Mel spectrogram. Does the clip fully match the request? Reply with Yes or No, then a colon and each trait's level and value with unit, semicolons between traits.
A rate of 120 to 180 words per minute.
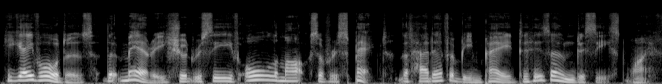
No: average, 200 wpm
